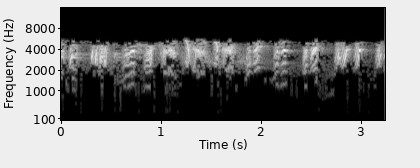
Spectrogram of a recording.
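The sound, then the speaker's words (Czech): Eurasian reed warbler song, sung by the male in reeds: a steady stream of harsh, scratchy, grating chirps in a fairly slow rhythm, with short motifs repeated over and over at a moderate level, no voices. “Zpěv rákosníka obecného je poměrně pomalý, základní motivy se opakují.”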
